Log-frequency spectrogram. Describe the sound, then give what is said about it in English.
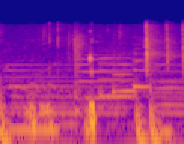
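A few scattered computer keyboard key clicks, fairly soft, tapping irregularly over a low steady background hum. “I keep clicking random things on my keyboard and I need to stop.”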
